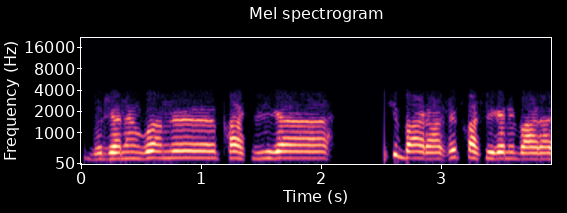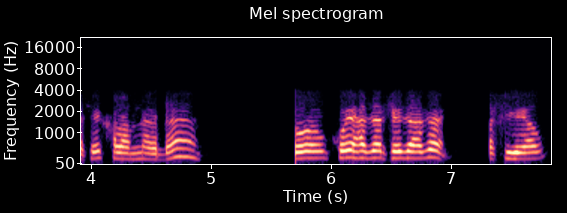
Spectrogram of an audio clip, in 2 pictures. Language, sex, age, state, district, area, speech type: Bodo, male, 60+, Assam, Kokrajhar, urban, conversation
